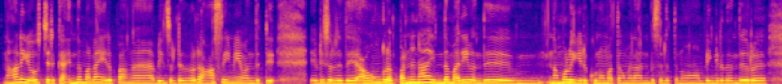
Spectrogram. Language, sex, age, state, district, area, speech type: Tamil, female, 18-30, Tamil Nadu, Thanjavur, urban, spontaneous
